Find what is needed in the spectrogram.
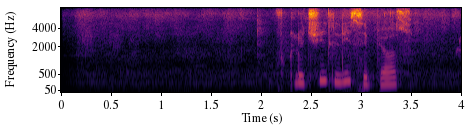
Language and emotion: Russian, neutral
